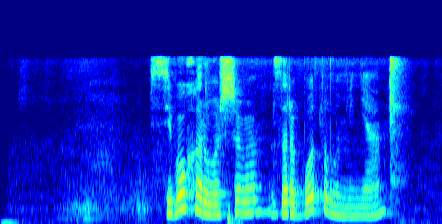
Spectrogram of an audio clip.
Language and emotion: Russian, positive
